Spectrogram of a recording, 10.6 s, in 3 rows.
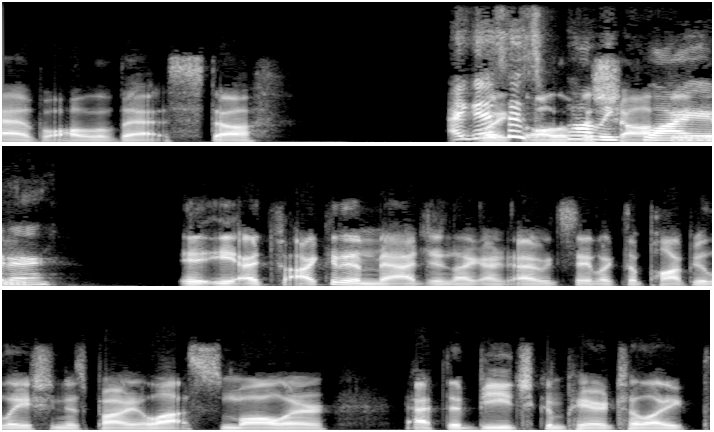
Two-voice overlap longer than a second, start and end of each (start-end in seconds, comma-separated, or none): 2.4-3.7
